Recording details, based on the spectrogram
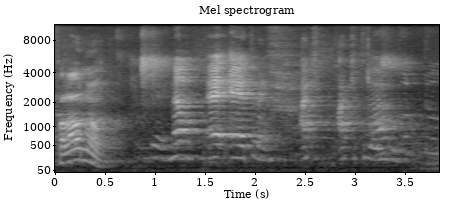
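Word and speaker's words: acutângulo: Pelo amor de Deus, não vai inventar falar lá. Ah, é o agutango. Não é agu. Porque se escreve agudos, e a gente acha que é agutango. Não é, não existe agutango. É o acutango.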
